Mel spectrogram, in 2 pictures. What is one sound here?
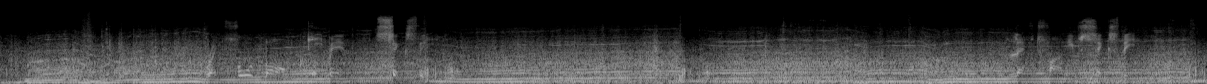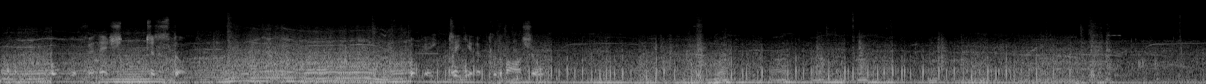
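Gravel crackles and pings under the tyres.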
